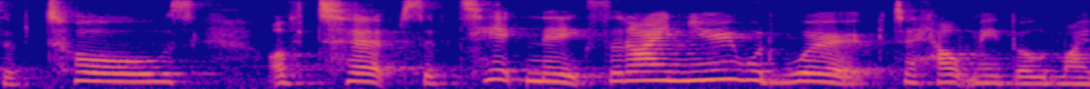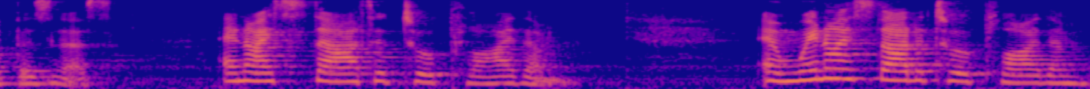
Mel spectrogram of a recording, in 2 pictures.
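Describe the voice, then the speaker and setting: A woman's voice: mid-range voice, fairly bright tone. Upbeat New Zealand woman coach. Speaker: business coach. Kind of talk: scripted personal introduction.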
